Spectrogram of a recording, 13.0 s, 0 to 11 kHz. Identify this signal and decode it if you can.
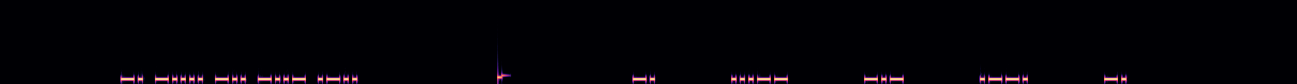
Morse code, heard as a keyed tone, about 28 wpm, spaced as for 14 wpm, 700 Hz. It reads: N6DXL N3KPN
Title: USA Call Signs - 6x Character Spacing - 28wpm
